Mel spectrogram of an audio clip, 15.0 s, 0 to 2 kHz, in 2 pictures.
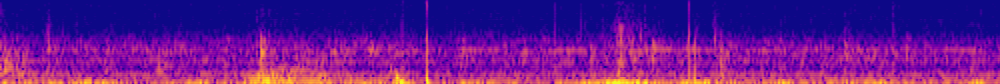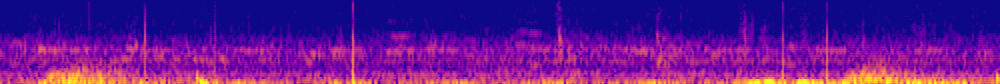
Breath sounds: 1.75-2.60 s: inhalation
7.77-8.74 s: inhalation
13.85-14.82 s: inhalation

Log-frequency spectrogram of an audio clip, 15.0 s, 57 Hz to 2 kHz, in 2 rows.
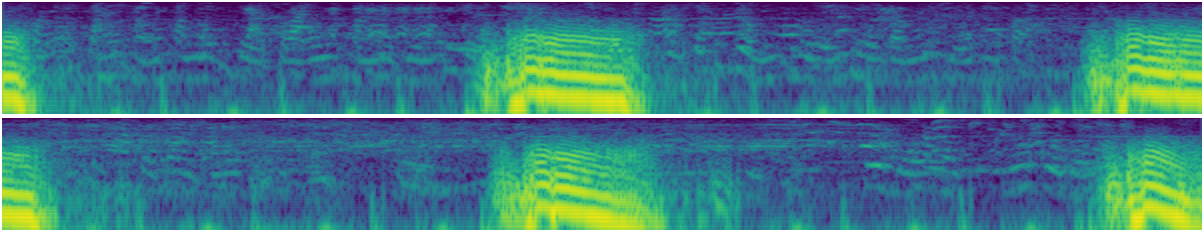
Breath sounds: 2.77-4.13 s: inhalation
6.66-7.93 s: inhalation
10.45-11.72 s: inhalation

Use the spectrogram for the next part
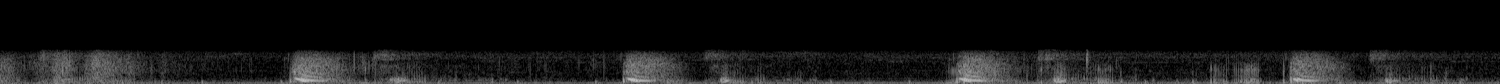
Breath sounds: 2.78-3.67 s: inhalation
2.84-3.39 s: wheeze
3.77-4.32 s: exhalation
3.77-4.32 s: rhonchi
6.13-6.67 s: wheeze
6.13-6.94 s: inhalation
7.14-7.68 s: exhalation
7.14-7.68 s: rhonchi
9.52-10.10 s: wheeze
9.52-10.32 s: inhalation
10.50-11.19 s: exhalation
10.50-11.19 s: rhonchi
12.82-13.41 s: wheeze
12.82-13.77 s: inhalation
13.77-14.72 s: exhalation
13.77-14.72 s: rhonchi

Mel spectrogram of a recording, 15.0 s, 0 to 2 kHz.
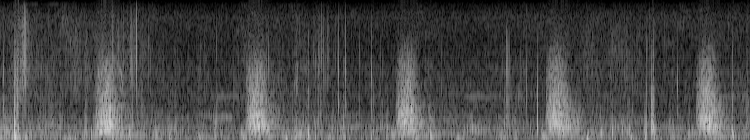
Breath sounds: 1.86-2.60 s: inhalation
1.86-2.60 s: rhonchi
4.88-5.62 s: inhalation
4.88-5.62 s: rhonchi
7.95-8.69 s: inhalation
7.95-8.69 s: rhonchi
10.93-11.67 s: inhalation
10.93-11.67 s: rhonchi
14.00-14.74 s: inhalation
14.00-14.74 s: rhonchi

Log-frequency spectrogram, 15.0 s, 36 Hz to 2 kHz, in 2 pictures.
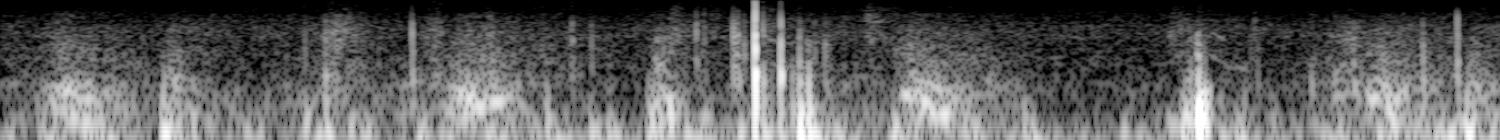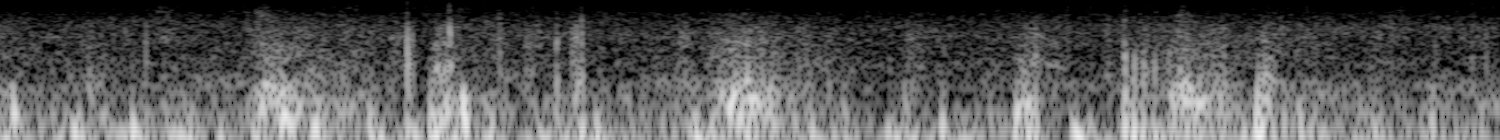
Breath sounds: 0.00-0.70 s: inhalation
0.12-0.65 s: rhonchi
0.72-1.46 s: exhalation
2.01-2.75 s: inhalation
2.07-2.60 s: rhonchi
3.26-3.61 s: exhalation
4.42-5.16 s: inhalation
4.48-5.01 s: rhonchi
5.82-6.17 s: exhalation
6.43-7.17 s: inhalation
6.76-7.29 s: rhonchi
7.27-7.61 s: exhalation
8.75-9.64 s: inhalation
8.79-9.16 s: rhonchi
9.66-9.98 s: exhalation
11.04-11.73 s: inhalation
11.08-11.46 s: rhonchi
13.13-14.02 s: inhalation
13.32-13.66 s: rhonchi

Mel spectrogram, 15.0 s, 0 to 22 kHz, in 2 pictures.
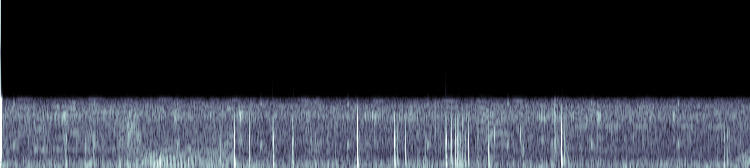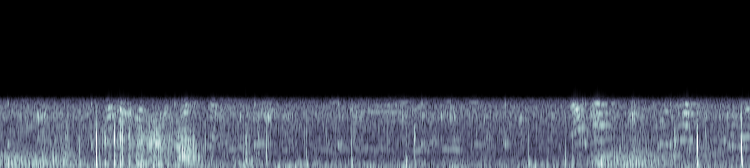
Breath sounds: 1.24-2.25 s: inhalation
1.24-2.25 s: crackles
7.33-8.34 s: inhalation
7.33-8.34 s: crackles
13.46-14.47 s: inhalation
13.46-14.47 s: crackles

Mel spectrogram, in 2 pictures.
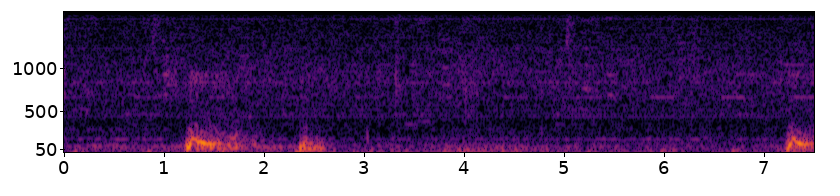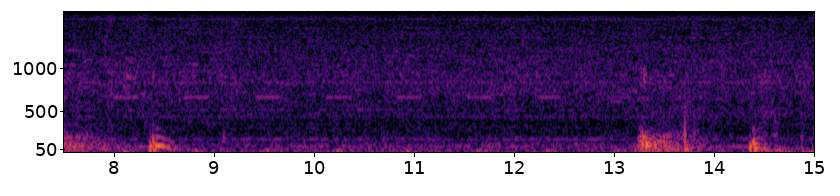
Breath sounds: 1.08-2.11 s: inhalation
1.08-2.11 s: crackles
2.22-3.04 s: exhalation
2.22-3.04 s: crackles
7.14-8.17 s: inhalation
7.14-8.17 s: crackles
8.28-9.10 s: exhalation
8.28-9.10 s: crackles
13.22-14.25 s: inhalation
13.22-14.25 s: crackles
14.37-15.00 s: exhalation
14.37-15.00 s: crackles

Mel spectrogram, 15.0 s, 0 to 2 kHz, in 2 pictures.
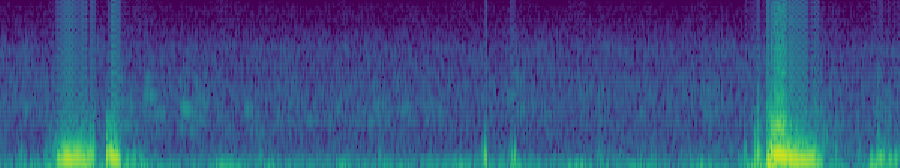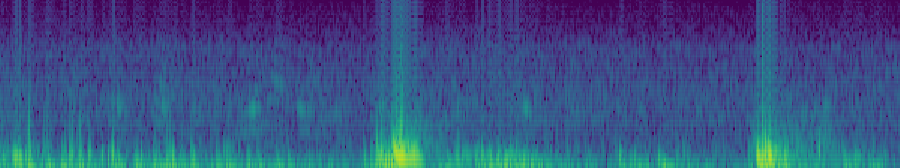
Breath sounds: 0.30-1.05 s: inhalation
0.30-1.05 s: crackles
6.17-6.92 s: inhalation
6.17-6.92 s: crackles
7.15-10.44 s: crackles
7.15-10.49 s: exhalation
10.48-11.24 s: inhalation
10.48-11.24 s: crackles
11.30-13.75 s: exhalation
11.30-13.75 s: crackles
13.73-14.48 s: inhalation

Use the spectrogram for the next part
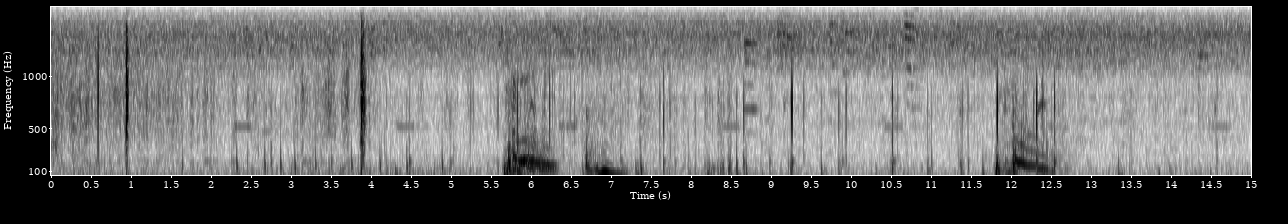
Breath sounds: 5.62-6.47 s: inhalation
5.64-6.49 s: wheeze
6.58-7.43 s: exhalation
11.79-12.64 s: inhalation
11.79-12.64 s: wheeze

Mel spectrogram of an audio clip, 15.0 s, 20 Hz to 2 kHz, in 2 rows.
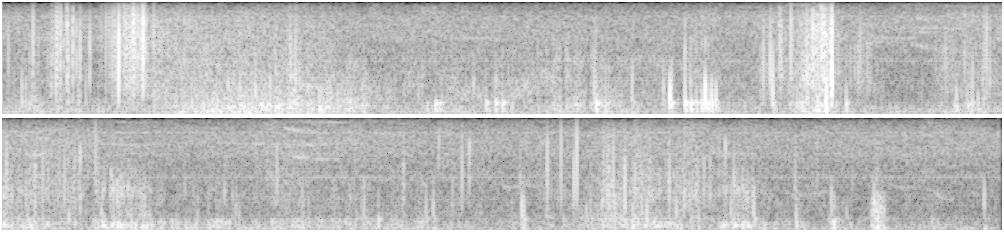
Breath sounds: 0.78-2.81 s: inhalation
2.86-5.45 s: exhalation
3.53-5.45 s: crackles
6.95-8.19 s: inhalation
8.18-9.07 s: exhalation
11.81-12.87 s: inhalation
12.94-14.01 s: exhalation

